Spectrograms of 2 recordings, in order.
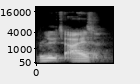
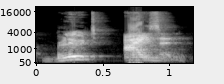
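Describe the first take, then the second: First: The words are said softly and pleasantly. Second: The words are said harshly and aggressively. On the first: "You can say German things really, really nice" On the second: "I don't know why I said that aggressively"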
